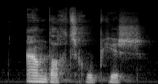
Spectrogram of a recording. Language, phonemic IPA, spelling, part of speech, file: Dutch, /ˈandɑx(t)sˌxrupjəs/, aandachtsgroepjes, noun, Nl-aandachtsgroepjes.ogg
- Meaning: plural of aandachtsgroepje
